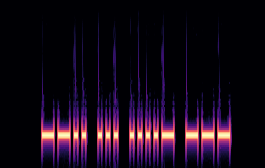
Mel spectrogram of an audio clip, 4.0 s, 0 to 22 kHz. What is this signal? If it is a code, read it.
Morse code, heard as a keyed tone, about 20 wpm, 700 Hz. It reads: ZS4O
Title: DXCC-100 Call Signs - 4 Characters - Repeated 3x - 20wpm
